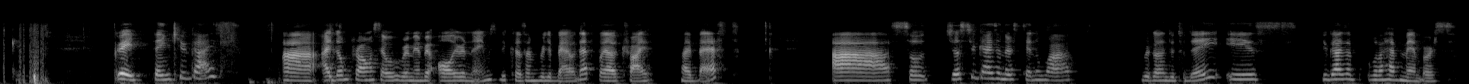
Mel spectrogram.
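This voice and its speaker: A woman runs an online training session, her words tumbling out fast and eager, often restarting mid-word. Her voice sits at a middle pitch. The audio is muffled and lo-fi, like a video call. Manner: fast, excitable, restarts words, non-native English. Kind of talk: live online training talk.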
